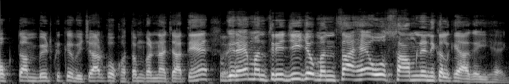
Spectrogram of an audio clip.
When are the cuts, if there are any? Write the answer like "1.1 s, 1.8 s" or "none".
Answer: 2.2 s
